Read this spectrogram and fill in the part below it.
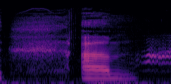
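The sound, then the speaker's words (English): A cat gives a breathy hiss, then a loud, drawn-out yowl that trails off into a softer whine, during a playful fight between cats in the background. “Sorry, there's a cat fight going on in the background.”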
